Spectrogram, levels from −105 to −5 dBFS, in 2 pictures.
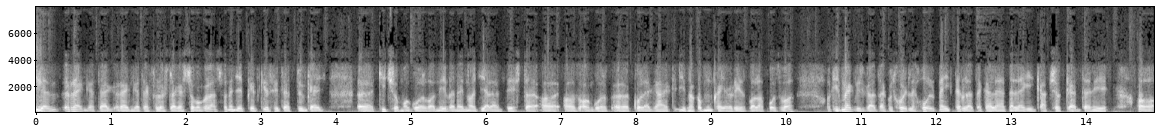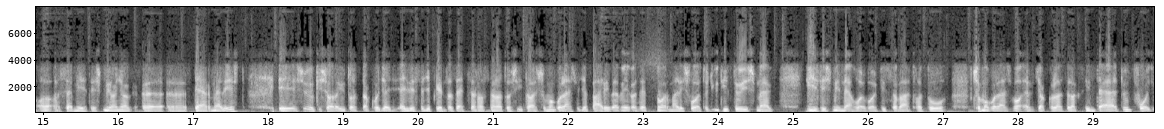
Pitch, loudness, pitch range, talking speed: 110 Hz, -16 LUFS, 105-120 Hz, 150 wpm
